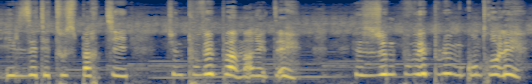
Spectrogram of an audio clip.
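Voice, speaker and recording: A woman voicing a frightened, gentle young goat-monster boy in a fan dub, trembling, halting and tearful. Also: extremely high pitch, fairly even intonation. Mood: anguished. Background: music.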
